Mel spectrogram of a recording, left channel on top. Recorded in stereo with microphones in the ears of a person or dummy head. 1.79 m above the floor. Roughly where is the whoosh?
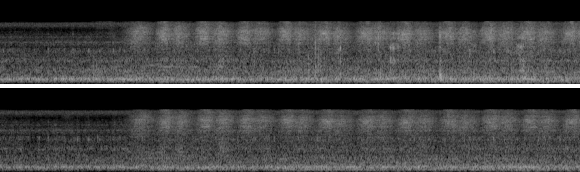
Left.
